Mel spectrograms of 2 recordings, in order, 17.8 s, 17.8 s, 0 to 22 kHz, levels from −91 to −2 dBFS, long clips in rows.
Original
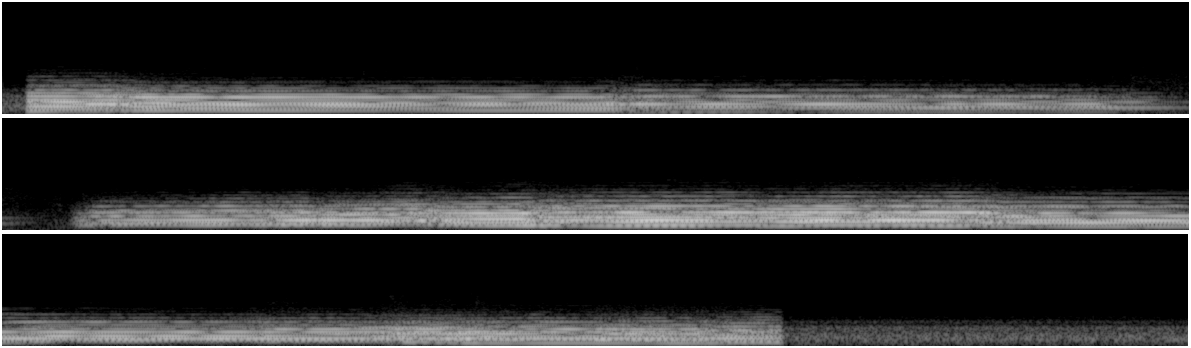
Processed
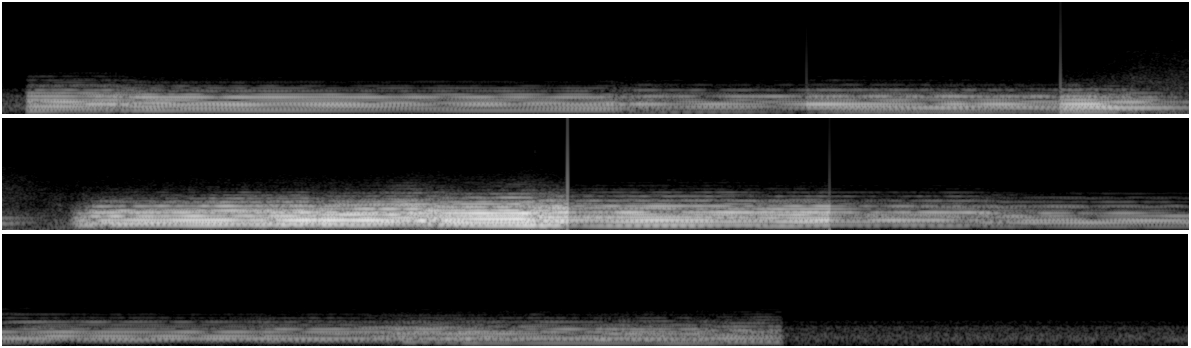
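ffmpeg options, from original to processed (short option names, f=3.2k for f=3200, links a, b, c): -af "asetnsamples=n=441:p=0,asendcmd='4.02 volume volume 1dB;5.29 volume volume 12dB;8.76 volume volume 0.5dB;10.07 volume volume -10dB',volume=-6dB"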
